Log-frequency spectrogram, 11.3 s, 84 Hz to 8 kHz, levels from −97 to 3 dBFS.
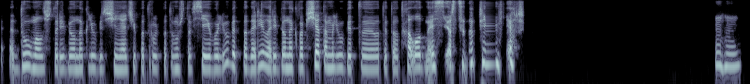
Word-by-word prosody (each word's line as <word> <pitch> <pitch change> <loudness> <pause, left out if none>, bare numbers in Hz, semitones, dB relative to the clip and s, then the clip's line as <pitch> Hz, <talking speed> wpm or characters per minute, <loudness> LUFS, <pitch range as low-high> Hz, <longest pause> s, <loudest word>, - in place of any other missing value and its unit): думал, 195 -1 -2
что 190 0 -1
ребёнок 190 +1 -4
любит 190 -1 -4
"Щенячий 185 0 +3
патруль", 190 0 -8
потому 190 0 -8
что 185 - -6
все 195 0 +2
его 190 0 0
любят, 215 +2 -4
подарил, 195 +4 -1
а - - +3
ребёнок 200 0 -2
вообще 225 +4 +8
там 210 -3 -1
любит, 200 -1 -3
э, 185 -1 -1
вот 190 - -6
это 190 - -6
вот 185 - -8
"Холодное 205 +1 +2
сердце", 245 - +4
например. 255 -2 0 2.9
Мгм. 220 -1 -5
195 Hz, 135 wpm, -25 LUFS, 190-215 Hz, 2.9 s, вообще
